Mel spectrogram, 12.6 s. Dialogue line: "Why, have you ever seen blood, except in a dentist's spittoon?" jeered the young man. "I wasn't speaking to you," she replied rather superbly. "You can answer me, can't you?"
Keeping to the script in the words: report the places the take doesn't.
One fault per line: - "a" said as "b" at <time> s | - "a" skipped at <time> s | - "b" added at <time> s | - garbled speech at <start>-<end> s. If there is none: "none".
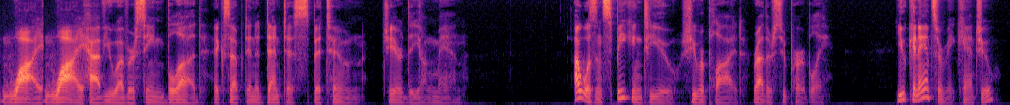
- "why" added at 0.5 s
